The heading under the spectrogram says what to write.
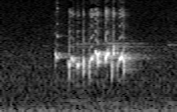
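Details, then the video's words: One brief melodious phrase from a White-eared bulbul: a sharp whistled start followed by a tumbling run of bubbly, slightly rising notes lasting under a second. "تغريد بلبل مخلف 🥰 لسان نقي😄Iraqi nightingale tweet"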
